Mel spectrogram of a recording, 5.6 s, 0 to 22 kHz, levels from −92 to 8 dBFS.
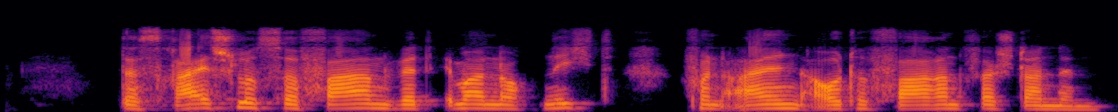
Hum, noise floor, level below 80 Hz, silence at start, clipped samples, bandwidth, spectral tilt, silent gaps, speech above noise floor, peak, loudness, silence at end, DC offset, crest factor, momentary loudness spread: none; -63 dBFS; -62 dBFS; 0.6 s; under 0.1%; 8 kHz; -5.5 dB/octave; none; 44 dB; -2 dBFS; -19 LUFS; 0.1 s; under 0.1%; 18 dB; 8 LU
